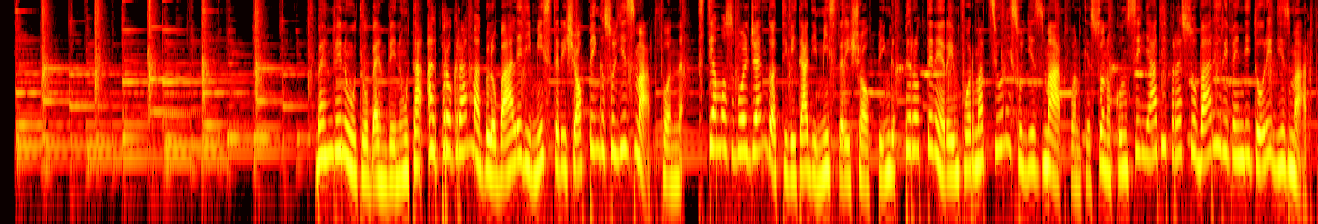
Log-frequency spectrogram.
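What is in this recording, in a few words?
E-Learning, MUSIC, Italian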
